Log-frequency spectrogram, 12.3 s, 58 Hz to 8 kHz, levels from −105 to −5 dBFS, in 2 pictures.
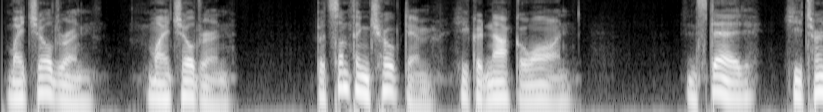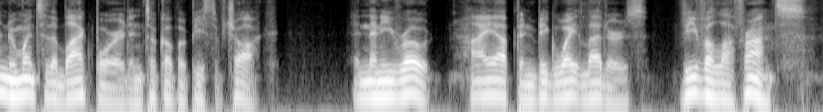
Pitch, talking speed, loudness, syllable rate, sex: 105 Hz, 190 wpm, -17 LUFS, 5.8 syllables/s, male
